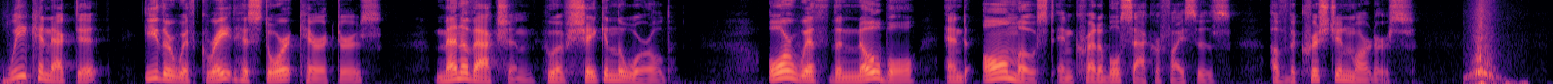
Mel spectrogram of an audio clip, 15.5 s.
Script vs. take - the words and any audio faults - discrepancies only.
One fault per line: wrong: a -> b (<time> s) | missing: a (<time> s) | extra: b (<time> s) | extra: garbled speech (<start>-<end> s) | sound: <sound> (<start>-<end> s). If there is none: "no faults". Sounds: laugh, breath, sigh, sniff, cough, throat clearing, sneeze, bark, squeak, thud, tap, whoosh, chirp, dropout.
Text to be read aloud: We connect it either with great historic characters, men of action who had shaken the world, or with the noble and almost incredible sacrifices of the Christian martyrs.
wrong: had -> have (5.5 s)
sound: whoosh (14.6-15.3 s)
